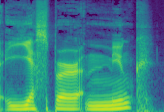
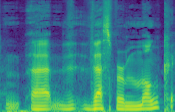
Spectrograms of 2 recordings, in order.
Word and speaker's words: Jesper Munk: This one features Jesper Munk. Yeah, I said that right. Vesper Monk, Jesper Munk.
